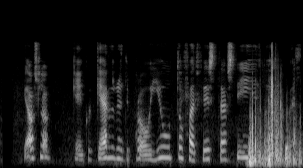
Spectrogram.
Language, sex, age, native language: Icelandic, female, 50-59, Icelandic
